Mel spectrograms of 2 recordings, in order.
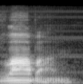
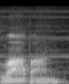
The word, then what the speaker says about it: Laban: Esau the Hunter and Laban or laan I pronounce it Laban because I think that's closer to the original Hebrew ridic uh uh regardless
